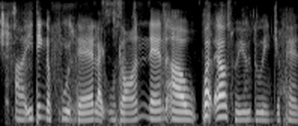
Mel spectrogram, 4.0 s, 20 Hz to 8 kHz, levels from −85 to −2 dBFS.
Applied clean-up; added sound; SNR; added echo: neural mask model Resemble Enhance denoiser.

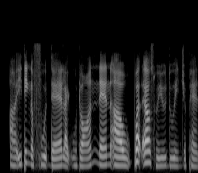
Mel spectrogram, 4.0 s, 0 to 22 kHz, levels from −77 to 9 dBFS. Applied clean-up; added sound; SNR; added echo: none; none; none; none.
